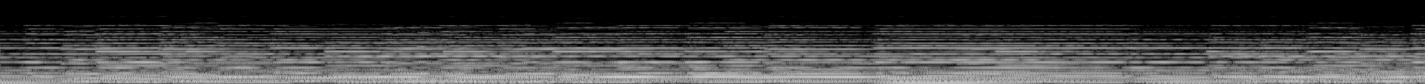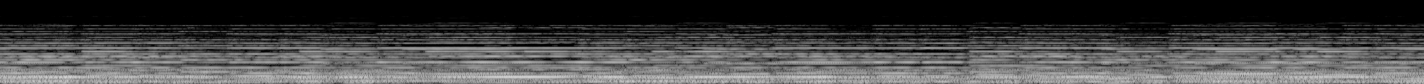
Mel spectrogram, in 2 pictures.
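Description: Organ music, the postlude after the benediction: slow, held chords that change every few seconds, with a deep bass pedal note sounding at the start and again about nine seconds in.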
